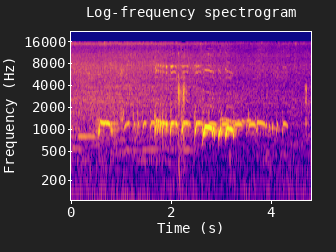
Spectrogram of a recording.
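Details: Zebra dove with a big voice singing 'manggung' while trading calls with local doves: a quick, stuttering series of soft coos that rises and then trails off, over a hissy background.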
